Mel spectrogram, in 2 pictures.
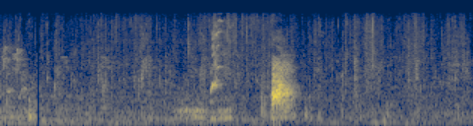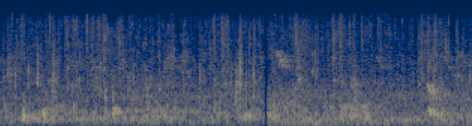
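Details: Miniature Pinscher gives one short, sharp bark midway through, with a softer yelp just before it. The rest is quiet background with faint trickling sounds.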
